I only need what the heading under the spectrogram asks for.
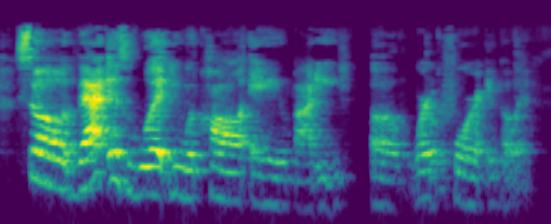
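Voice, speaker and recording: A woman speaks with a fairly low pitch and very wide pitch swings. Audible room echo surrounds her voice. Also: big swings in loudness. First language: French. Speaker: podcast host. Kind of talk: casual interview.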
